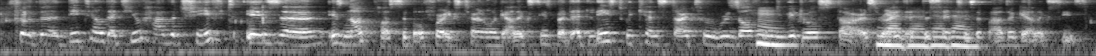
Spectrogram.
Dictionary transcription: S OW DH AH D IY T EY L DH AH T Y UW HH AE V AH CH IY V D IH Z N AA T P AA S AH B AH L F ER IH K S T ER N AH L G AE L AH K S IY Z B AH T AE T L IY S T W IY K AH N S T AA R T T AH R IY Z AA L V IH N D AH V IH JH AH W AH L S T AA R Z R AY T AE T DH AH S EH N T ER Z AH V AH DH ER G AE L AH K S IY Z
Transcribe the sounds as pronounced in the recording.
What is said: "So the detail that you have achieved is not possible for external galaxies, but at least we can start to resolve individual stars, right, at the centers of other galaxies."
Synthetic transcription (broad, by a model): S OW DH AH D IY T EY L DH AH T Y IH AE V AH CH IY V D IH Z N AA T P AA S AH B AH L F ER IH K S T ER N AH L G AE L AH K S IY Z B AH T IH T L IY S T W IY K AH N S T AA R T T AH R IY Z AA L V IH N D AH V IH JH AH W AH L S T AA R Z R AY T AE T DH AH S EH N T ER Z AH V AH DH ER G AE L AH K S IY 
